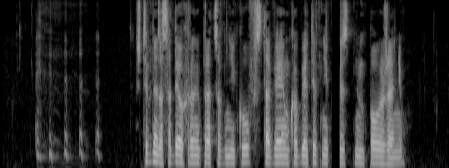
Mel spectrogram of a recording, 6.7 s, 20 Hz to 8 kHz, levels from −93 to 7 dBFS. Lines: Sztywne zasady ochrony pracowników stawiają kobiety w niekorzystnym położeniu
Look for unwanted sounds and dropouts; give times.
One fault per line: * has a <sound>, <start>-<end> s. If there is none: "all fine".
* has a laugh, 0.5-1.6 s
* has a dropout, 5.0-5.1 s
